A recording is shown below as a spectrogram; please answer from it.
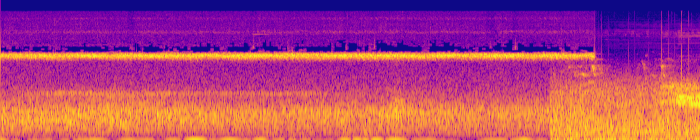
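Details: Summer cicadas in a steady, high, narrow-pitched drone that holds unbroken for nearly six seconds, then cuts off abruptly as the background shifts to a rougher, brighter hiss.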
